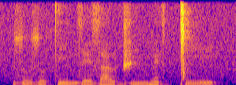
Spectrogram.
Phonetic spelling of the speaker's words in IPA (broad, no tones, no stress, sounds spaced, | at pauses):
z u z u t ĩ n z e z a ʊ̯ d͡ʒ i m b ẽ s ǀ ĩ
